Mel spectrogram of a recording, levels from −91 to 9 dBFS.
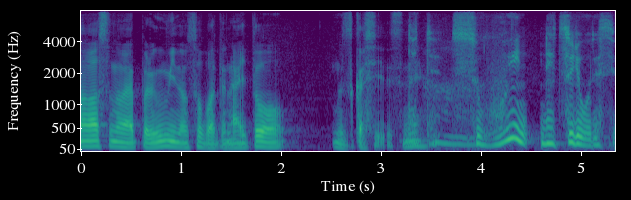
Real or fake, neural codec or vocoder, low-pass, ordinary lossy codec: real; none; none; none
